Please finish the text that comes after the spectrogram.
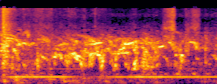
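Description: Chickens clucking continuously close by, several birds overlapping in busy, chattering calls with a steady background hum.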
